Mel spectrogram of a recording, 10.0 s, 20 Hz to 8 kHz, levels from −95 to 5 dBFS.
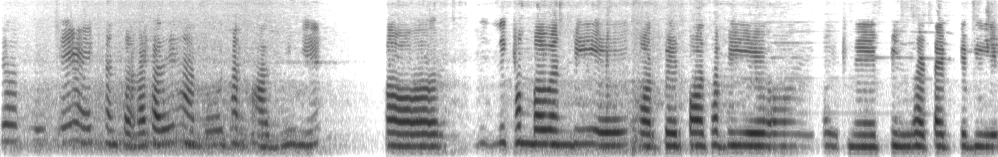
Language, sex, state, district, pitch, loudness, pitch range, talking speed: Chhattisgarhi, female, Chhattisgarh, Rajnandgaon, 245 Hz, -21 LUFS, 230-275 Hz, 170 wpm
